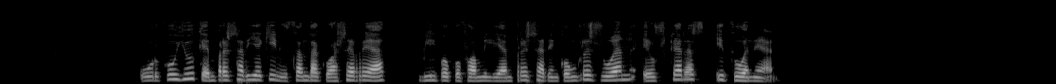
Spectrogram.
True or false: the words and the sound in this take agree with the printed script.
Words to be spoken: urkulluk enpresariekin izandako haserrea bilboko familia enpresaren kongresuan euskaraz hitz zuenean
true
